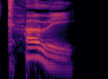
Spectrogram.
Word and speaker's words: Curry: Is that C-A-R-E-Y? – No, it's not Carey. It's Curry, with a double R, C-U-R-R-Y.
